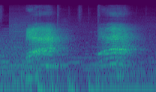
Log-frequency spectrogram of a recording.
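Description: A voice imitates a buffalo's call with two drawn-out, nasal bellowing sounds, each lasting about half a second, up close.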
